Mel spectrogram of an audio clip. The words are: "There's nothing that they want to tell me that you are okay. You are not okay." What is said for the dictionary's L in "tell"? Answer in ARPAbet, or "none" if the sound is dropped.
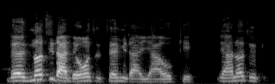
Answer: L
